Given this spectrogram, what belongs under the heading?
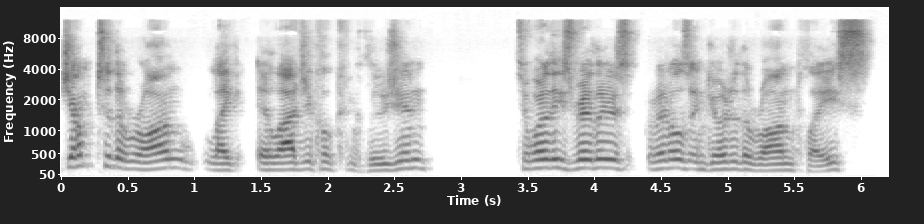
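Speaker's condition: No condition

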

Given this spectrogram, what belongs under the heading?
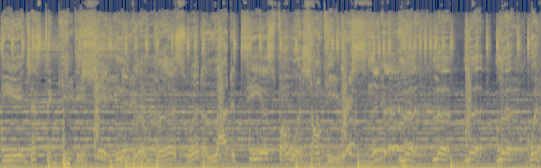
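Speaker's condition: No condition

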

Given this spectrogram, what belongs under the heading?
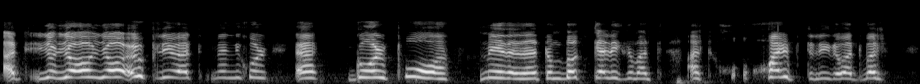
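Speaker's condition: Cerebral palsy; severe, wheelchair user

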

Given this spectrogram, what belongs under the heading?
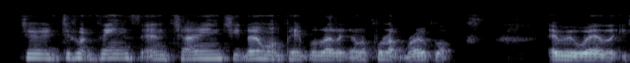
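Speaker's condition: Slurred speech after brainstem stroke, mild

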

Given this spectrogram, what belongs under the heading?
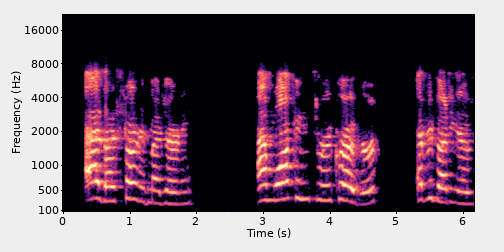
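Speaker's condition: Cerebral palsy; from birth, instability causing trips, severe rotator cuff tear, formerly monthly falls needing engine 6 lift assists

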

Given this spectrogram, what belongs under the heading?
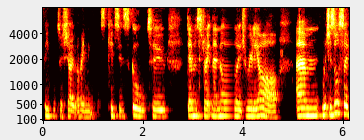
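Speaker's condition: No condition

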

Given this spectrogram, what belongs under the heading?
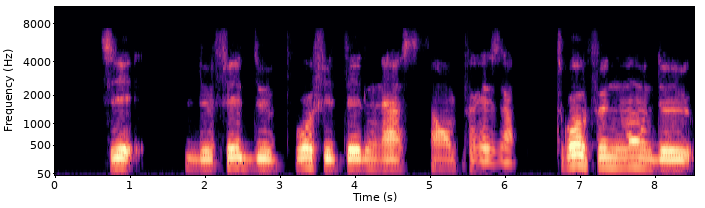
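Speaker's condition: Maladie de Charcot (ALS); degenerative disease

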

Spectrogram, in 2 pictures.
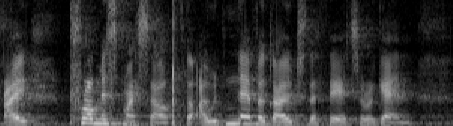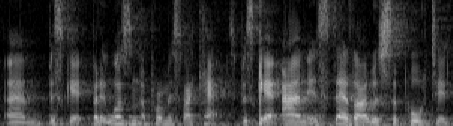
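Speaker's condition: Tourette's syndrome; tics since about age six, neurological, believed inherited, intensified in early 20s; tics much more noticeable than in childhood, frequent throughout conversation; rude tics including swearing, says worst thing, interjected words like hedgehog, geronimo

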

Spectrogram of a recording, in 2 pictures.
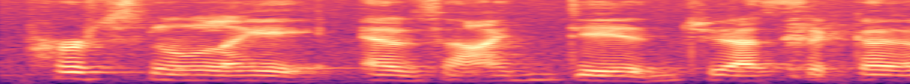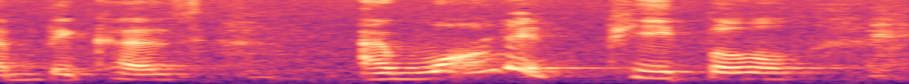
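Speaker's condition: Spasmodic dysphonia; could not talk for 4 months before diagnosis

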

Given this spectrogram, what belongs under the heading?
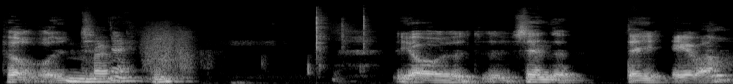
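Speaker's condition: Aphasia; brain damage; hesitant speech with fillers and restarts, others cannot understand what is said; talking not as before, afraid to speak, knows what to say but words don't come out

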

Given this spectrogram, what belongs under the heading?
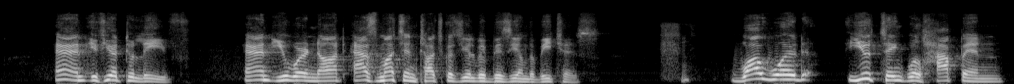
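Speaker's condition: No condition

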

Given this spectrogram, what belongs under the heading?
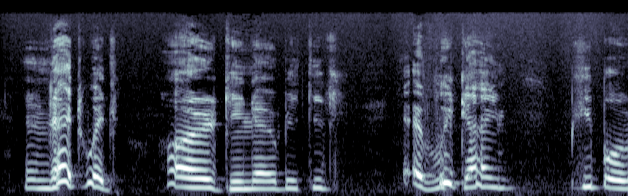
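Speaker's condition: Cerebral palsy; no medication

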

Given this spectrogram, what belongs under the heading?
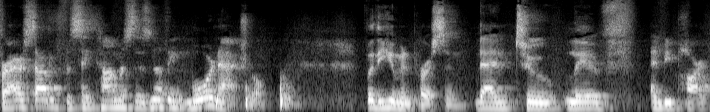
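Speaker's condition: No condition

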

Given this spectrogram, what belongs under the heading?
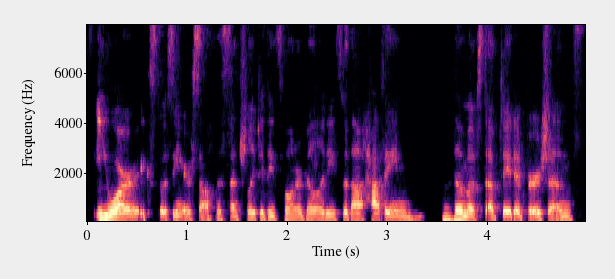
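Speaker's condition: No condition

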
